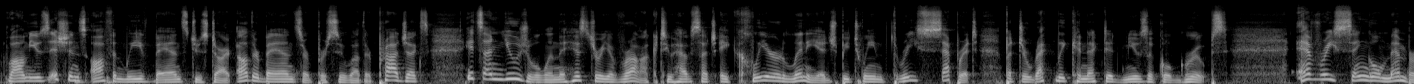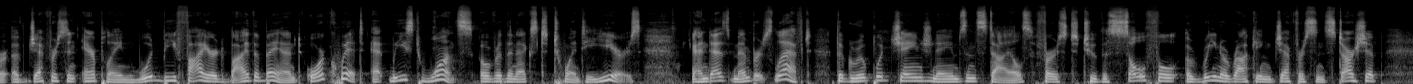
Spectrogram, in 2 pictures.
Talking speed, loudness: 160 wpm, -24 LUFS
